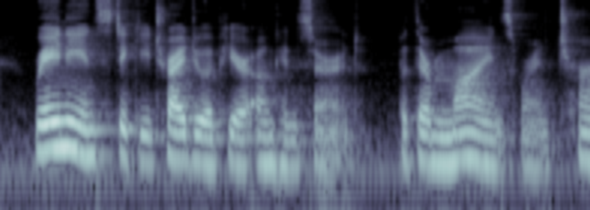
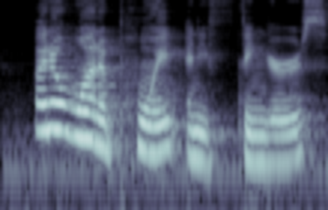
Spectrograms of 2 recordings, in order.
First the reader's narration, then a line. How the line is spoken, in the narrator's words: said sulkily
